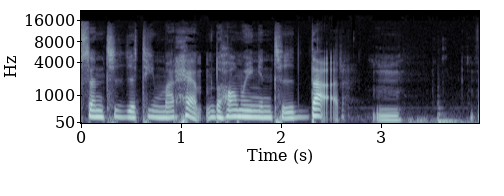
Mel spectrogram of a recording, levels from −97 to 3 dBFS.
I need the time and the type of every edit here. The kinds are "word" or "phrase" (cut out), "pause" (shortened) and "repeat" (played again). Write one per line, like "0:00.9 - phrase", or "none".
none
